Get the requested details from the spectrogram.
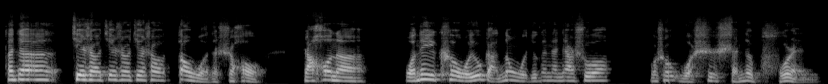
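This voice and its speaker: A man's voice: sits high, a little fast. A middle-aged man preaching a sermon and telling a personal testimony. He speaks to the congregation directly and often breaks in with exclamations.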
